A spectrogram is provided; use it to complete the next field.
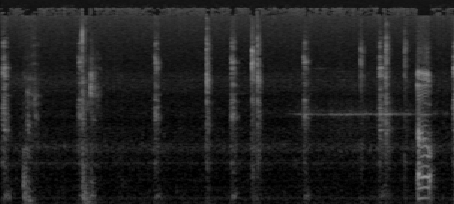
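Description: A clock ticks softly in a video game, sharp clicks arriving at a steady pace, with a faint tone and some louder rustling near the end.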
